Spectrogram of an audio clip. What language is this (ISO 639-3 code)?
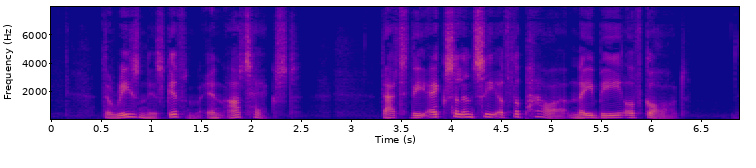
eng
